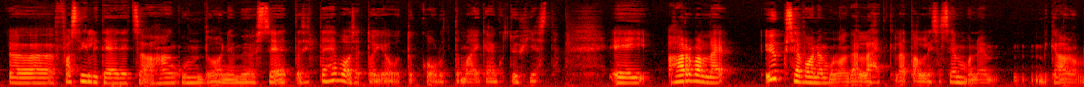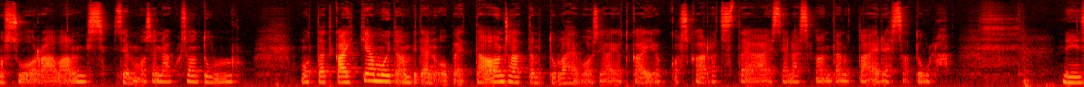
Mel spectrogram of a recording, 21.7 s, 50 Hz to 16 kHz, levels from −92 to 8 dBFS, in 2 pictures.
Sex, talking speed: female, 160 wpm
